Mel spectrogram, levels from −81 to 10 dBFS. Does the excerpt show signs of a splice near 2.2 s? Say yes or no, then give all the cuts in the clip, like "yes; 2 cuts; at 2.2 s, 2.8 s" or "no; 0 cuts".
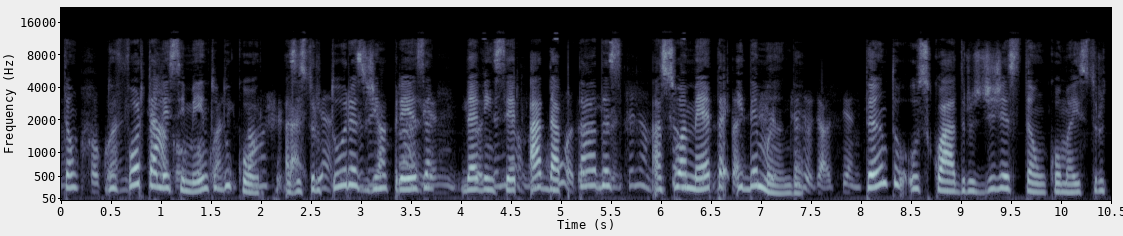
yes; 1 cut; at 2.2 s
